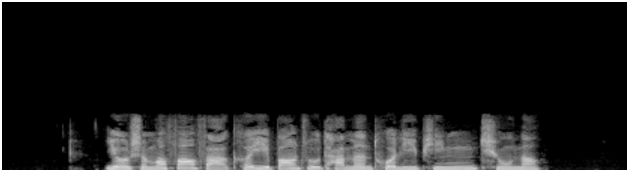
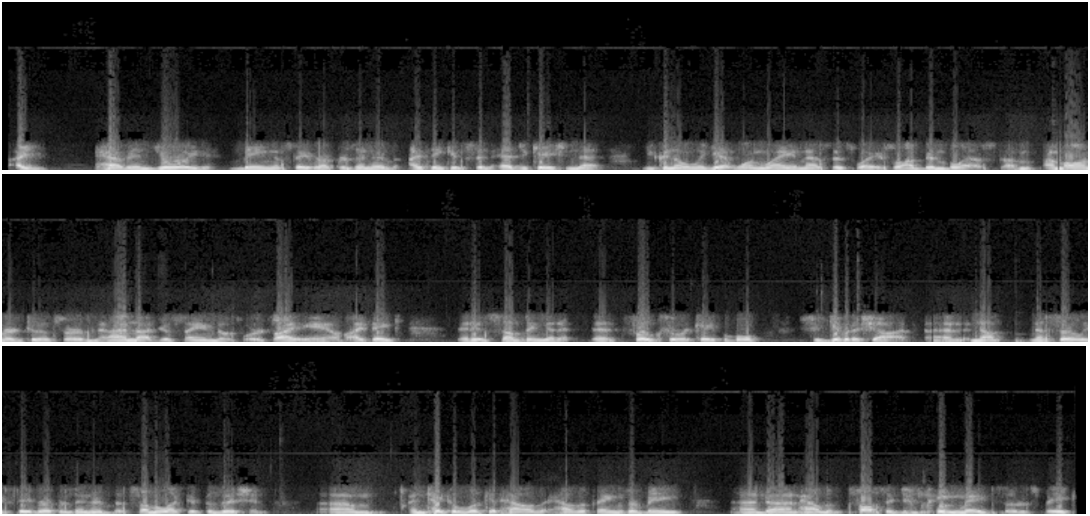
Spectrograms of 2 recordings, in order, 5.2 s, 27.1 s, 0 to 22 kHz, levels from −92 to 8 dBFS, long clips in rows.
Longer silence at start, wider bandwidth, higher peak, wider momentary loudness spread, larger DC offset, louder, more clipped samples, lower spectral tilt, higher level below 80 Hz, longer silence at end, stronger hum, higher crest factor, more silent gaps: first, 0.85 s vs 0.1 s; about the same, 7.4 kHz vs 7.2 kHz; about the same, -2 dBFS vs -2 dBFS; second, 5 LU vs 8 LU; neither; about the same, -16 LUFS vs -14 LUFS; neither; second, -5 dB/octave vs -8.5 dB/octave; second, -62 dBFS vs -52 dBFS; first, 0.75 s vs 0.15 s; neither; about the same, 14 dB vs 12 dB; neither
